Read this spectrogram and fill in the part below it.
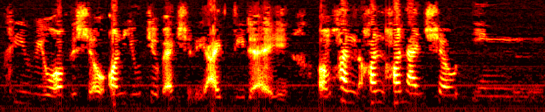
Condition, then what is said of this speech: Stuttering. I have a stutter, and I started my music journey in 2016.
